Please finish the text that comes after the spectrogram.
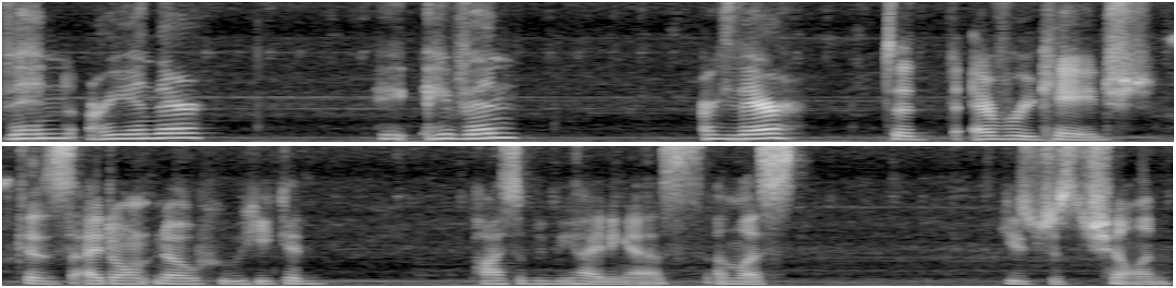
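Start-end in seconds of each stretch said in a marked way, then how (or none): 0.0-4.0 whispered, higher. Sneaking up to cages in the game, calling a name: whispering.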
